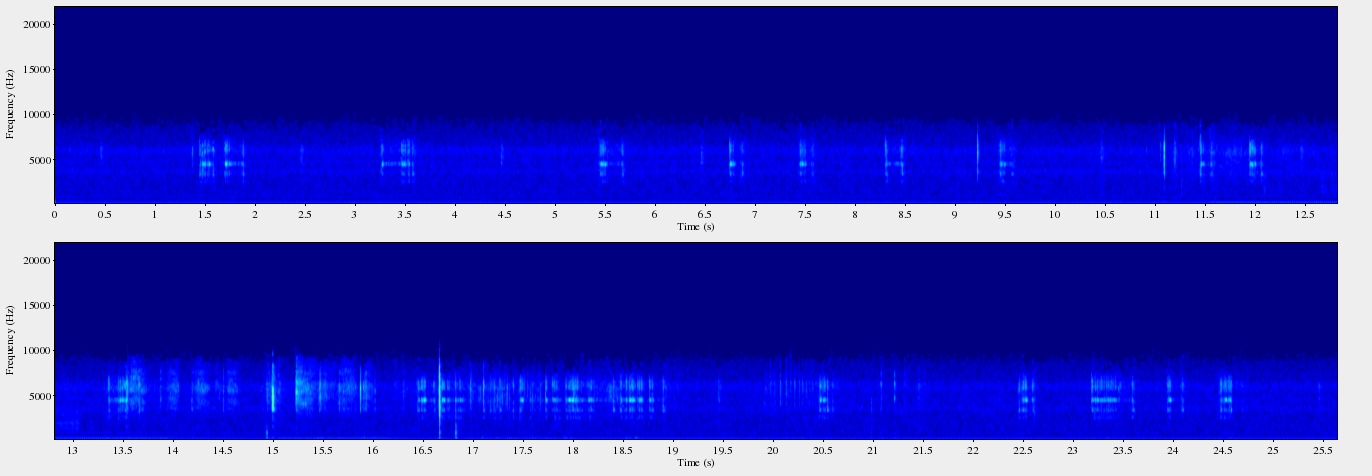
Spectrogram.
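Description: Faint, irregular clicking and ticking over a steady low hiss, with two sharper clicks a little past the middle.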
